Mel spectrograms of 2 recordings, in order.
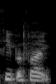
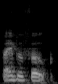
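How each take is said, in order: First: The name is pronounced with Danish sounds. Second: The name is pronounced with English sounds. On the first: "if I speak Danish, I call it Fiberfolk" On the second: "If I speak English, I call it Fiberfolk"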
